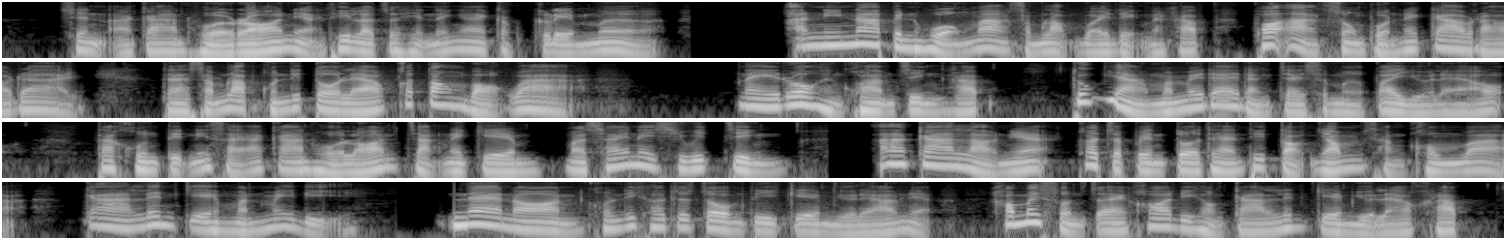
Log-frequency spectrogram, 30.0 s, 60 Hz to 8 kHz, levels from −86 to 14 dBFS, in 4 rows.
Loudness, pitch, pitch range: -16 LUFS, 120 Hz, 110-140 Hz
